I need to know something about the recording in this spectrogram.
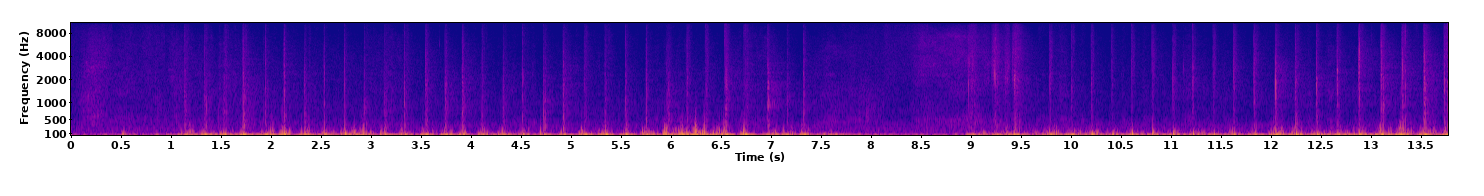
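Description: Hands slap and pat rapidly on a man's back and arm.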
